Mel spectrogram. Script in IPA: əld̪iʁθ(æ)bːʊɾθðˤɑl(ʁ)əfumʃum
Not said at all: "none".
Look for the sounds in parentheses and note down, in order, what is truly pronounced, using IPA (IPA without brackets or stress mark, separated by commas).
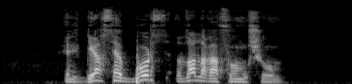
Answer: æ, ʁ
